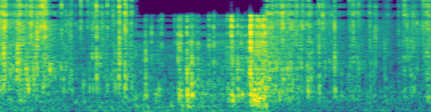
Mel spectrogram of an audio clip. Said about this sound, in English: Let me take it out the package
